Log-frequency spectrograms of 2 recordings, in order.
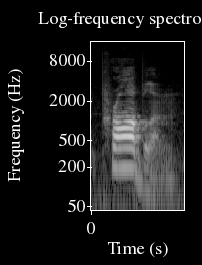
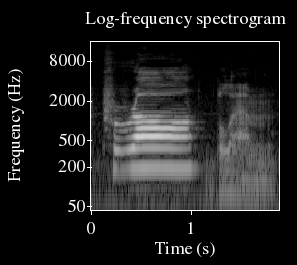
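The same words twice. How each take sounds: First: Said in the usual way. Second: "problem" with long, high, loud PRAH, then BLEM; sounded out. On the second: Shown as a demonstration. Teacher sounding out the word, first syllable stretched. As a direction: split "problem" into two drawn-out syllables. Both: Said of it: "The R vowel".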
